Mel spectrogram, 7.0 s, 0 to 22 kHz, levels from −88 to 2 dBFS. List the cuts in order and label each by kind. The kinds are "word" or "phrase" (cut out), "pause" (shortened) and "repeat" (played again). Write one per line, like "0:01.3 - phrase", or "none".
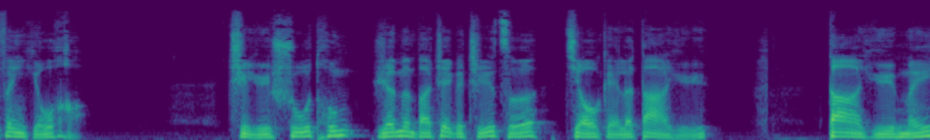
0:02.8 - pause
